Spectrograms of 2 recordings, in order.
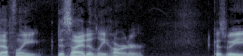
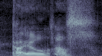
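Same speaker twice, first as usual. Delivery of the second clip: fake Japanese announcer; 7 semitones higher, slower than usual. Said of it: "their fake Japanese announcer voice".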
